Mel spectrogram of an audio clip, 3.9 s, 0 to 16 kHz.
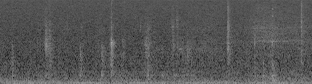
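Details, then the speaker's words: Variac powering a 1950s Marconi FT-12 police radio Carter motor-generator: quiet, irregular scratchy ticks as the control turns, brush sliding over transformer windings to change turns and output voltage; normal. "The control here, if you listen to it, scraping along. It's sliding over windings in the transformer, increasing or reducing the number of turns. That's how it's controlling the output voltage."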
